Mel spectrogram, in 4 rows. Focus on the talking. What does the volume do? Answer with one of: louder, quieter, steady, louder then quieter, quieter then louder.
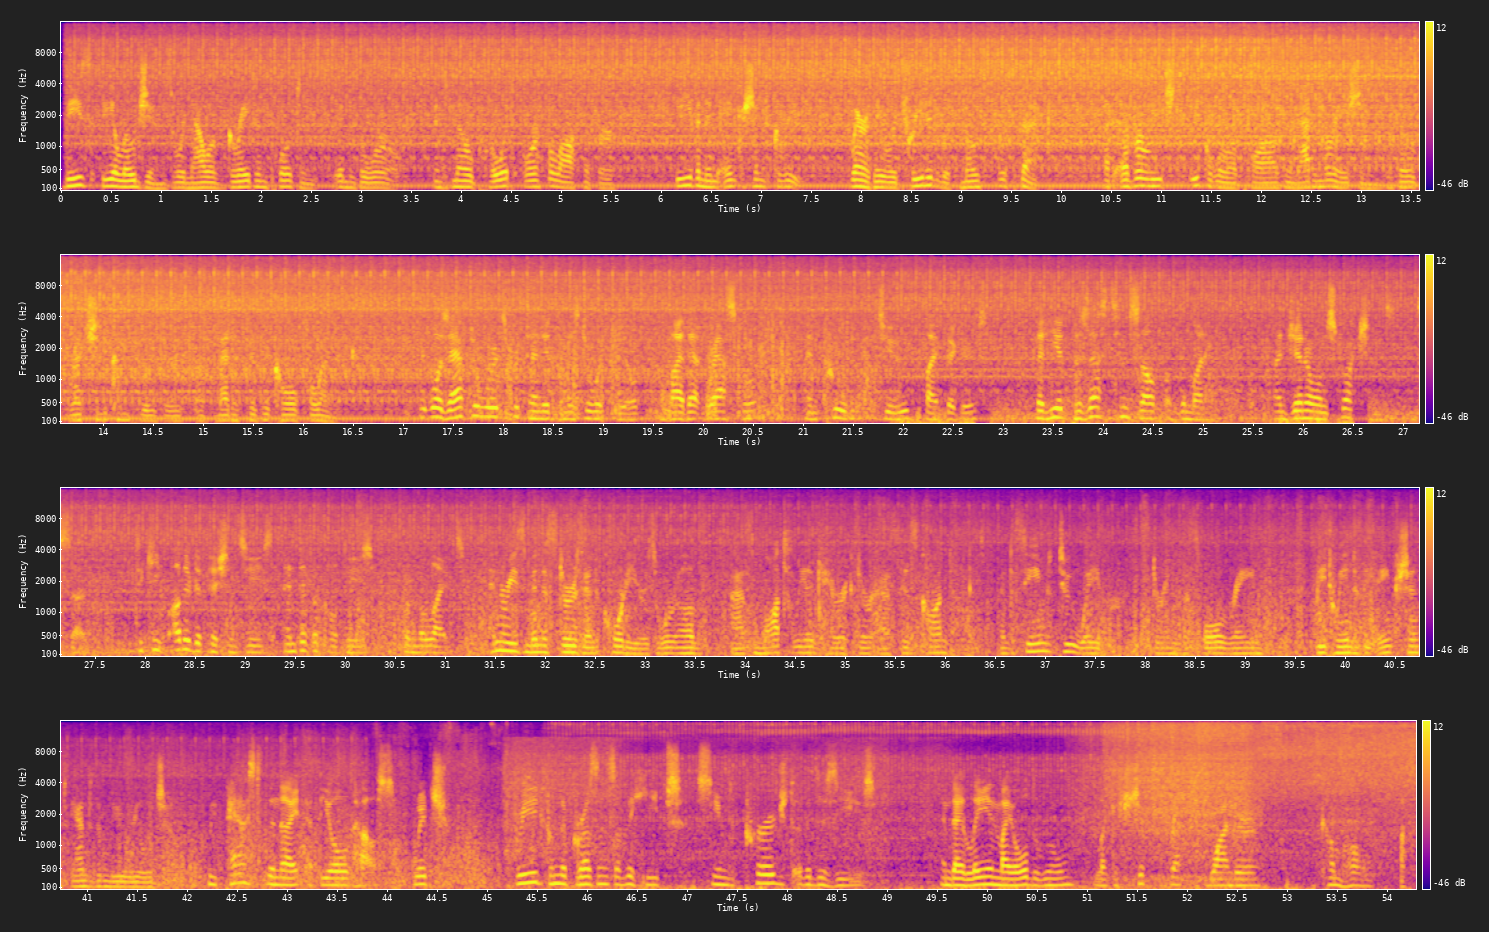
steady.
